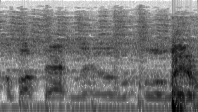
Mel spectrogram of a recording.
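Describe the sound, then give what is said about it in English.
Faint, tinny voices of livestream audio play back as if through a speaker, a hollow delayed echo of the stream, before a louder burst of sound at the very end. “Yeah, I hear that echo. Is no, the echo, echo of the stream, because I'm trying to be in the chat and stuff.”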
